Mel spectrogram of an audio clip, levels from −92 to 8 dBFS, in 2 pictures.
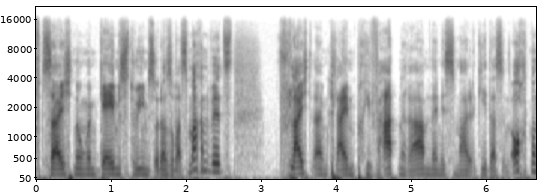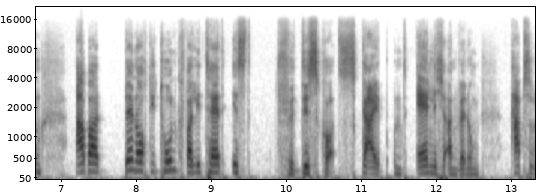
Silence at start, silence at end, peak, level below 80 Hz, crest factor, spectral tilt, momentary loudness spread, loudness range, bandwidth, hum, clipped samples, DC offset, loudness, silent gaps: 0 s; 0 s; 0 dBFS; -34 dBFS; 20 dB; -3 dB/octave; 12 LU; 4 LU; 17 kHz; none; under 0.1%; under 0.1%; -19 LUFS; none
